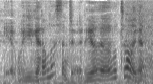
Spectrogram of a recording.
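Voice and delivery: ordinary delivery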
